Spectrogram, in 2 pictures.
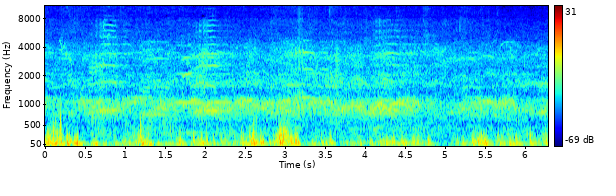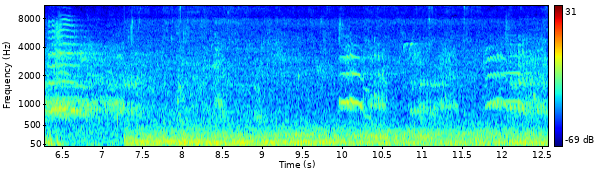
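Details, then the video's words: Thousands of common cranes migrating south in a broad front over the Wetterau, Hesse, Germany, seen from Bad Nauheim on 22 October 2022; a dense chorus of overlapping trumpeting calls for about seven seconds, then thinner, with low rumbling background noise. "Kranichzug über der Wetterau"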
